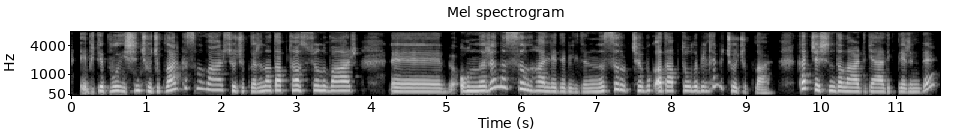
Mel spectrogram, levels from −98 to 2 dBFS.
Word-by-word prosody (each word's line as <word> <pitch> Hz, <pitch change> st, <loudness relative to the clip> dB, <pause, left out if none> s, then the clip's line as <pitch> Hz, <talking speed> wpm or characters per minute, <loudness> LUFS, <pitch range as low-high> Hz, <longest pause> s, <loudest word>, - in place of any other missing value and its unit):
E, 140 Hz, -, -2 dB
bir 155 Hz, -, -11 dB
de 210 Hz, -2 st, +1 dB
bu 215 Hz, +2 st, +1 dB
işin 215 Hz, +5 st, +2 dB
çocuklar 220 Hz, -, 0 dB
kısmı 345 Hz, -3 st, +1 dB
var. 250 Hz, -2 st, -2 dB
Çocukların 195 Hz, -4 st, -3 dB
adaptasyonu 235 Hz, 0 st, +1 dB
var. 220 Hz, 0 st, +1 dB, 0.5 s
Eee, 180 Hz, -2 st, -1 dB
b -, -, -5 dB
onları 215 Hz, +6 st, +2 dB
nasıl 315 Hz, -, +4 dB
halledebildin? 180 Hz, -5 st, -3 dB
Nasıl, 230 Hz, +5 st, +3 dB
çabuk 220 Hz, 0 st, -3 dB
adapte 210 Hz, +1 st, +3 dB
olabildi 215 Hz, -1 st, -2 dB
mi 395 Hz, -, -7 dB
çocuklar? 145 Hz, -, -4 dB, 0.3 s
Kaç 320 Hz, -1 st, +3 dB
yaşındalardı 205 Hz, -6 st, +1 dB
geldiklerinde? 175 Hz, -1 st, -3 dB
210 Hz, 130 wpm, -22 LUFS, 180-235 Hz, 0.5 s, nasıl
